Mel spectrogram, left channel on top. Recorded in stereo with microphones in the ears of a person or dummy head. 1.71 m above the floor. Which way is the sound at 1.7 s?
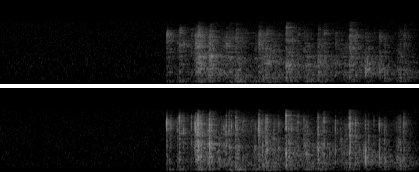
50° right (ahead or behind).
